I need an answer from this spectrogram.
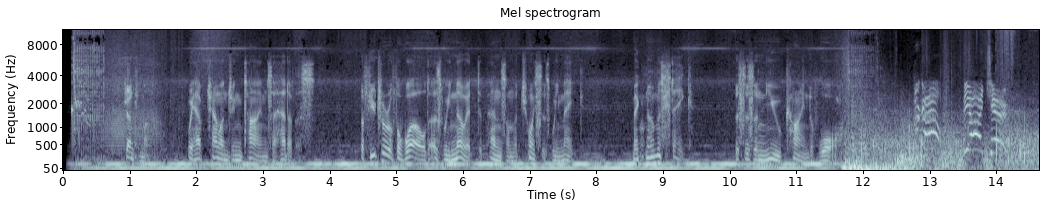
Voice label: Gaming Character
